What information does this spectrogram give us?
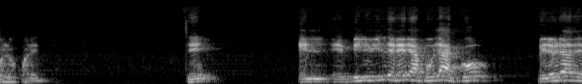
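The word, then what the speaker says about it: Billy Wilder: Bueno, no lo eh el que vos decí es Billy Builder. Builder se pronuncia.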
